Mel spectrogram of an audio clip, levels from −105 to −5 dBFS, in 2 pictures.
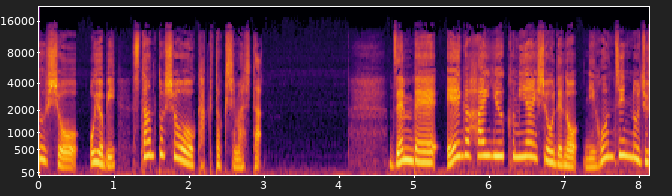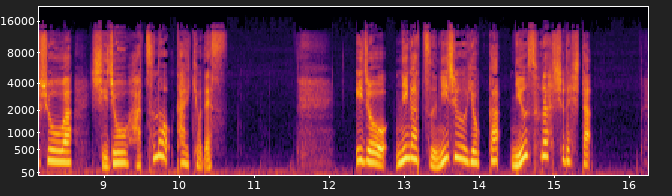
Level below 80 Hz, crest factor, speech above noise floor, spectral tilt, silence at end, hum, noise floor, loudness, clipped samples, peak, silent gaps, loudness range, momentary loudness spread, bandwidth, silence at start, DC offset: -56 dBFS; 16 dB; 43 dB; -4 dB/octave; 0.8 s; none; -63 dBFS; -20 LUFS; under 0.1%; -4 dBFS; none; 6 LU; 9 LU; 15.5 kHz; 0 s; under 0.1%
